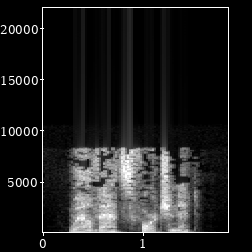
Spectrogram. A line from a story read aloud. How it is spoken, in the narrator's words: Beryl said quietly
